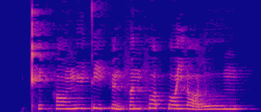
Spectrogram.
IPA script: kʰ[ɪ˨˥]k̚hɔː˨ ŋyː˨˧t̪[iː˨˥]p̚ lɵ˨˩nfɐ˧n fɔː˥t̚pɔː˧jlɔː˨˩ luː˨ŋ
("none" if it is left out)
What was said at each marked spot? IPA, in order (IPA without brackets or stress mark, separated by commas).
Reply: ɪ˨˥, iː˨˥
